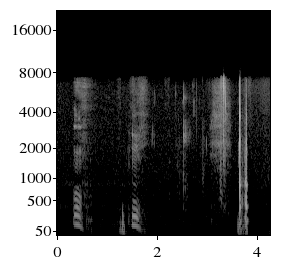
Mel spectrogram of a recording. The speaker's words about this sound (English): Hold on, just sipping a little coffee here.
